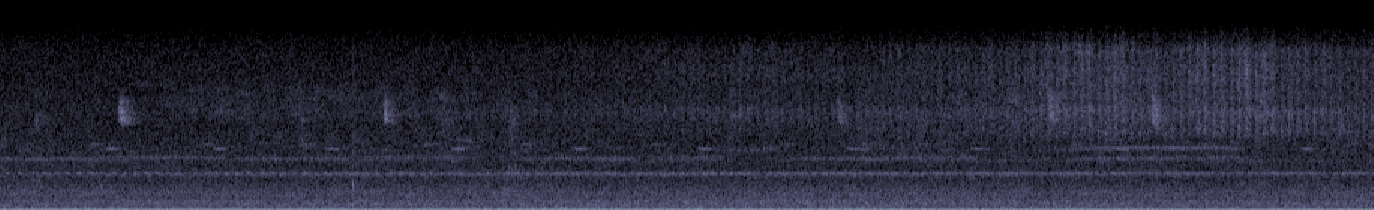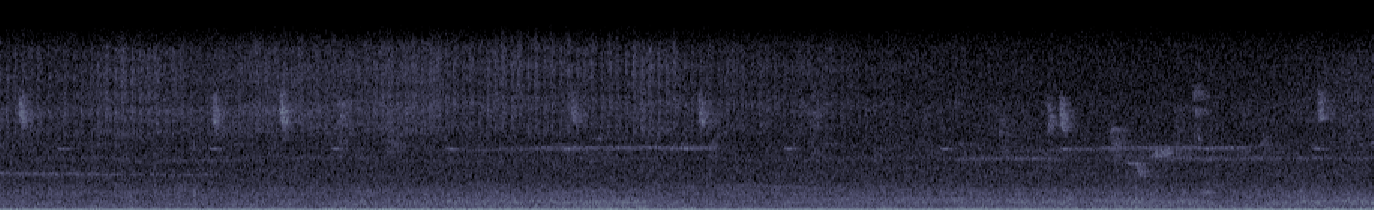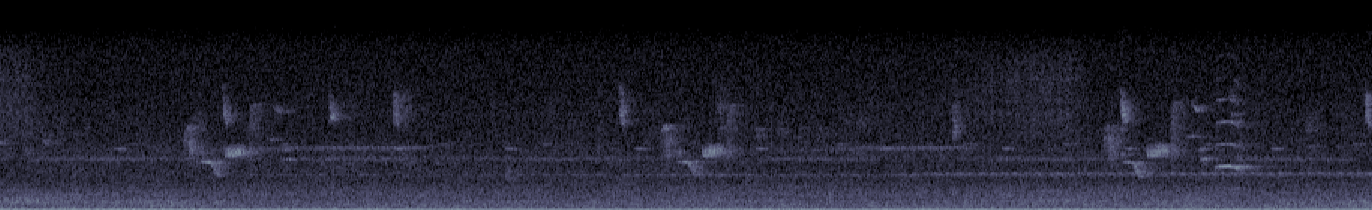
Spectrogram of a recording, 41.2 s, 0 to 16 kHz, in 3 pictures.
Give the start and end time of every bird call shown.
[0.00, 1.67] Rufous-capped Warbler (Basileuterus rufifrons)
[29.37, 30.17] Orange-billed Nightingale-Thrush (Catharus aurantiirostris)
[34.17, 34.87] Orange-billed Nightingale-Thrush (Catharus aurantiirostris)
[38.47, 39.27] Orange-billed Nightingale-Thrush (Catharus aurantiirostris)
[39.57, 40.07] Great Kiskadee (Pitangus sulphuratus)

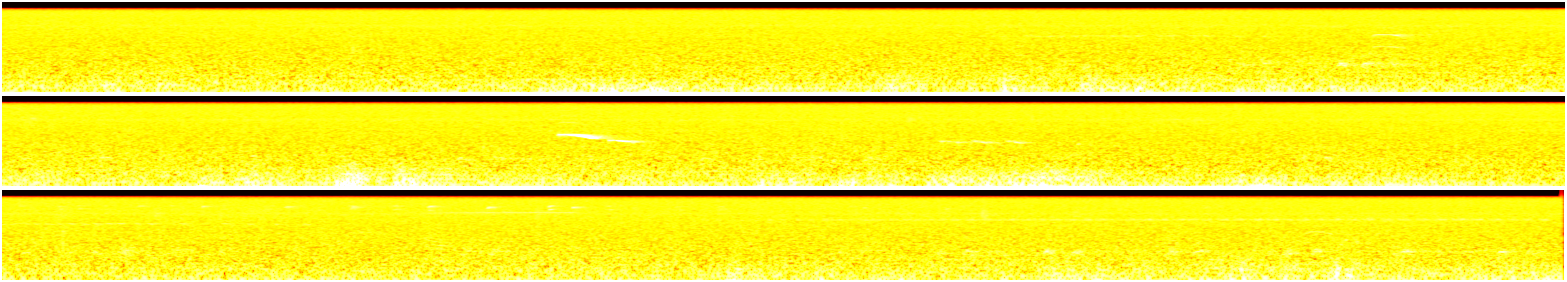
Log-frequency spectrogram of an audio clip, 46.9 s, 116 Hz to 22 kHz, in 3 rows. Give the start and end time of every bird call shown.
[13.68, 14.38] Great Kiskadee (Pitangus sulphuratus)
[20.98, 22.28] Long-tailed Manakin (Chiroxiphia linearis)
[24.98, 25.98] Long-tailed Manakin (Chiroxiphia linearis)

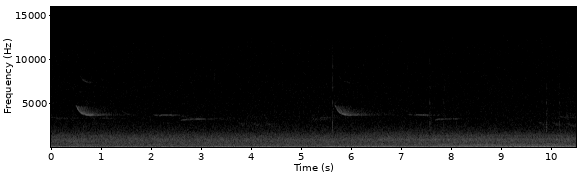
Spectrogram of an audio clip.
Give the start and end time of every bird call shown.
[0.36, 6.26] Red-winged Blackbird (Agelaius phoeniceus)
[2.16, 8.36] Black-capped Chickadee (Poecile atricapillus)

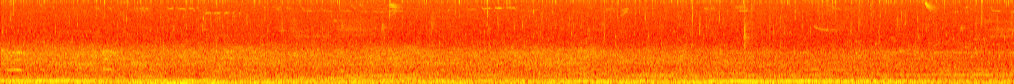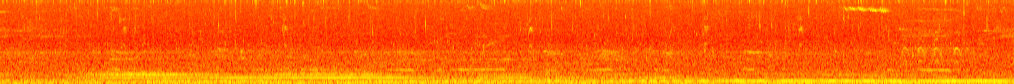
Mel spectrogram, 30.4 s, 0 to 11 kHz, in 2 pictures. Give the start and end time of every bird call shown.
[0.00, 1.98] Canada Goose (Branta canadensis)
[16.27, 30.43] Canada Goose (Branta canadensis)
[27.77, 28.68] Golden-crowned Kinglet (Regulus satrapa)
[28.57, 29.77] American Crow (Corvus brachyrhynchos)

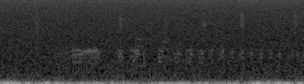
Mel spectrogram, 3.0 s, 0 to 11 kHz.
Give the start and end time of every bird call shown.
[0.68, 2.98] Erckel's Francolin (Pternistis erckelii)
[2.28, 2.48] Japanese Bush Warbler (Horornis diphone)

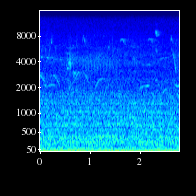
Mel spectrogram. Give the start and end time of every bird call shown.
[0.00, 0.60] unidentified bird
[0.00, 2.78] Rufous-collared Sparrow (Zonotrichia capensis)

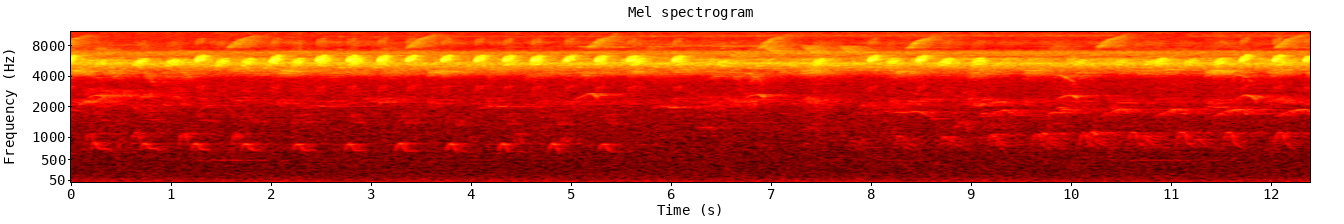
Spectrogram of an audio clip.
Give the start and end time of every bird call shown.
[0.00, 12.39] Black-tailed Trogon (Trogon melanurus)
[0.00, 12.39] Hauxwell's Thrush (Turdus hauxwelli)
[0.00, 12.39] Paradise Tanager (Tangara chilensis)
[1.11, 2.21] Gray-fronted Dove (Leptotila rufaxilla)
[5.01, 12.39] Spot-winged Antshrike (Pygiptila stellaris)
[8.11, 12.39] Long-billed Woodcreeper (Nasica longirostris)
[8.51, 9.71] Black Caracara (Daptrius ater)
[10.41, 11.51] Gray-fronted Dove (Leptotila rufaxilla)

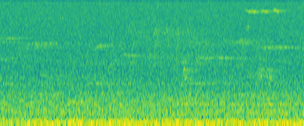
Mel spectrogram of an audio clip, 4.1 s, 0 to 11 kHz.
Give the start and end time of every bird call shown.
[3.11, 3.91] unidentified bird

